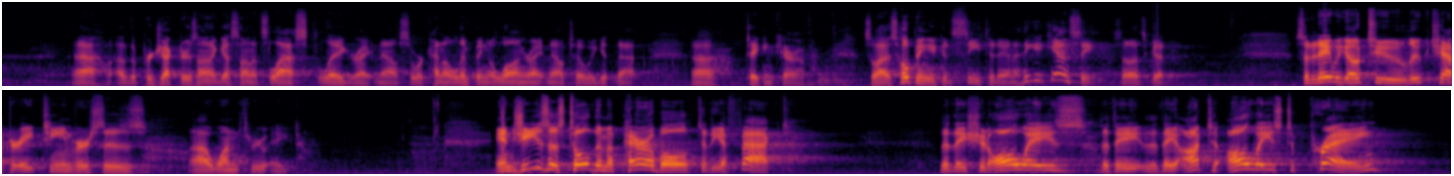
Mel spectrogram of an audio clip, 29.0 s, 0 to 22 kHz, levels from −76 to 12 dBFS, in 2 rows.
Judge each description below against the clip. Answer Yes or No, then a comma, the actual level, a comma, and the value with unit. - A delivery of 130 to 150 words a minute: No, average, 165 wpm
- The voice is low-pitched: No, medium, 155 Hz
